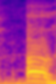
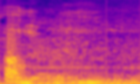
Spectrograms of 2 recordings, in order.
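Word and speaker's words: אור: pas comme vous voyez en hébreu c'est or hein c'est comme l'or que vous voyez là on prononce or voilà c'est la concordance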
